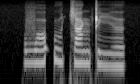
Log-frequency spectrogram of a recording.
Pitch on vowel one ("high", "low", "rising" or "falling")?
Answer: rising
